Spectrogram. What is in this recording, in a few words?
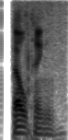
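"belting", spoken word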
